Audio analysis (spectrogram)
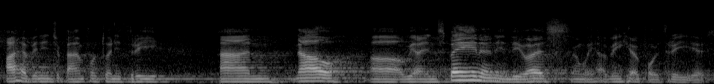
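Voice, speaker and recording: A man's voice: medium pitch, moderate pace, a little hiss or hum. A man from Argentina giving a chatty, self-deprecating keynote talk at a conference, with many restarts. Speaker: conference speaker. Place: large conference hall. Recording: echoey hall with long reverb.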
